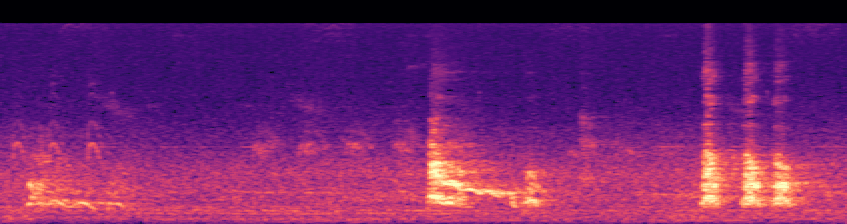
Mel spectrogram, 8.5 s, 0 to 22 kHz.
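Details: Raleigh, North Carolina dog behind a fence on February 15, 2012, barking at the dog next door. Wavering tonal sounds open the stretch, followed by a drawn-out howl-like bark and a closing burst of three quick barks.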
